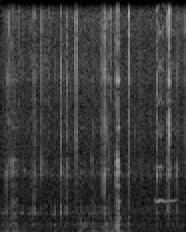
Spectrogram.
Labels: {"label": "ambient", "recorder": "HydroMoth"}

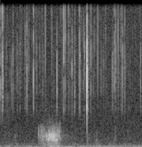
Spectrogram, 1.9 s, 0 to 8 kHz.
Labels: {"label": "biophony, low growl", "recorder": "SoundTrap 300"}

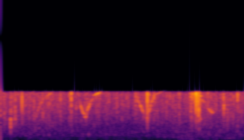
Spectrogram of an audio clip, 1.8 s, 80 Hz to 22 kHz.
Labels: {"label": "biophony, dolphin", "recorder": "SoundTrap 500"}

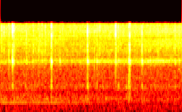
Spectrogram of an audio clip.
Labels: {"label": "anthrophony, boat engine", "recorder": "HydroMoth"}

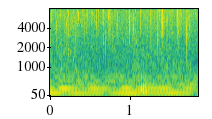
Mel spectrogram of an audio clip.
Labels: {"label": "biophony", "recorder": "SoundTrap 500"}
{"label": "biophony, midshipman", "recorder": "SoundTrap 500"}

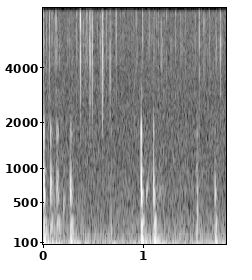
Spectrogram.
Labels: {"label": "biophony, knock", "recorder": "SoundTrap 300"}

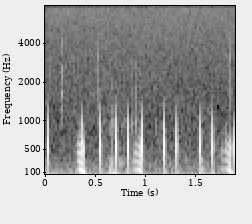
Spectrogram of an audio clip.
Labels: {"label": "biophony, knock croak", "recorder": "SoundTrap 300"}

